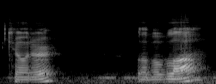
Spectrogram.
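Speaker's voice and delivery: ordinary delivery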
